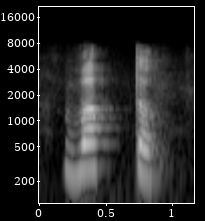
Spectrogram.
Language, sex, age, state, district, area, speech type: Urdu, female, 18-30, Delhi, Central Delhi, urban, read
